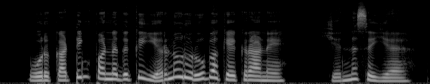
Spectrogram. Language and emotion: Tamil, sad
